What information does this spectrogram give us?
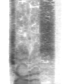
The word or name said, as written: चौरस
